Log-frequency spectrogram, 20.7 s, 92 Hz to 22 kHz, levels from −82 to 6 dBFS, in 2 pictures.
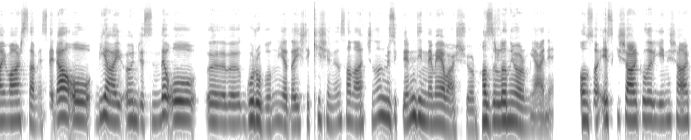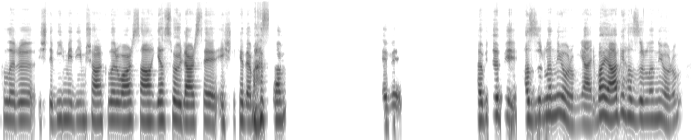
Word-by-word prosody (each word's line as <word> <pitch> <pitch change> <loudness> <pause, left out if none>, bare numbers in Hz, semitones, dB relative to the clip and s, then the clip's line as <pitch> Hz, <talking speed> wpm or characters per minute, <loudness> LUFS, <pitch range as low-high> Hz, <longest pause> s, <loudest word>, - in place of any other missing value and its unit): ay 195 0 -2
varsa 200 -2 -1
mesela 225 +6 +3
o 205 -1 +1
1 225 +2 +1
ay 195 -2 -2
öncesinde 195 +2 -3
o, 215 -3 +2 0.2
ııı, 185 -1 -4
grubun 190 -3 0
ya 180 -3 -6
da, 165 - -5
işte, 170 +2 -8
kişinin, 195 -7 -12
sanatçının 200 +3 -6
müziklerini 215 0 -1
dinlemeye 180 -5 0
başlıyorum, 150 0 -8
hazırlanıyorum 195 -3 +1
yani. - - -8 0.4
Ondan 205 0 +1
sonra 200 0 -6
eski 210 +1 -3
şarkıları, 205 0 +2
yeni 195 +1 -9
şarkıları, 205 -1 -2
işte 190 0 -7
bilmediğim 200 -1 -5
şarkıları 200 0 +1
varsa, 195 0 +5
ya 205 0 +3
söylerse 190 -2 +4
eşlik 190 +2 -9
edemezsem? 205 +3 +2 1.4
Evet. - - -3 1.1
Tabii, 200 +2 +1
tabii. 240 -5 +1
Hazırlanıyorum 220 -3 0
yani, 170 +1 -1
bayağı 230 -2 +8
bir 265 - -2
hazırlanıyorum, 215 -4 -3
200 Hz, 120 wpm, -25 LUFS, 185-215 Hz, 1.4 s, bayağı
